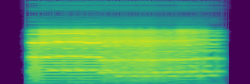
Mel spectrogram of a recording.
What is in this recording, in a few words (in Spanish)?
Grito de Rhydon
